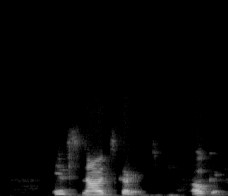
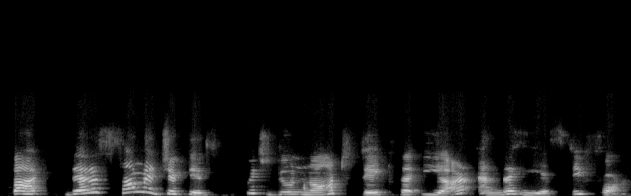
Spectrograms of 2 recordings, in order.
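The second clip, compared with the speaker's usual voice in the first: ordinary talk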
